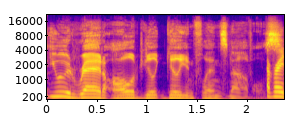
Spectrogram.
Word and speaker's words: Gillian: Um, but she started a Gillian Flynn did with that hard G.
